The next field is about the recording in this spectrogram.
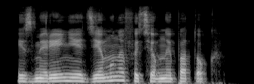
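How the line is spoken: Calm repeat. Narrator (Russian): спокойно повторил Норман

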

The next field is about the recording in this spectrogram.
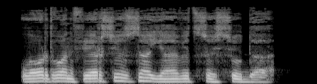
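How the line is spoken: Dull mutter. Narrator (Russian): глухо пробормотал Коин

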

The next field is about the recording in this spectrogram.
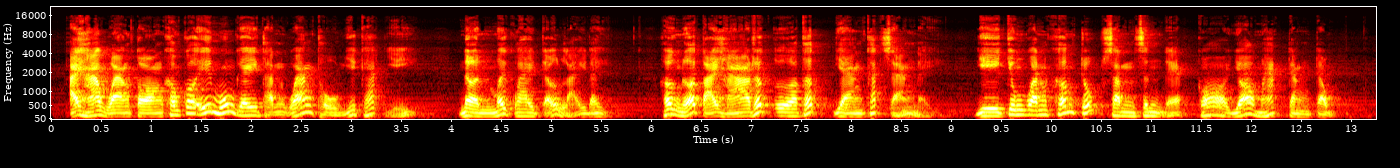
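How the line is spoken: Smiling speech. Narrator (Vietnamese): Nam Cung Bách Thu mỉm cười nói

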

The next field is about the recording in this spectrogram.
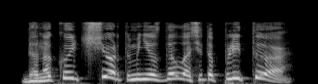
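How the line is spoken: Shout into emptiness. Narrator (Russian): крикнул Март в пустоту

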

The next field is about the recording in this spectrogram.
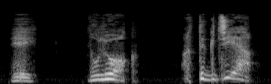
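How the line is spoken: Hoarse whispered call. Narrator (Russian): хриплым шепотом позвал дезертир

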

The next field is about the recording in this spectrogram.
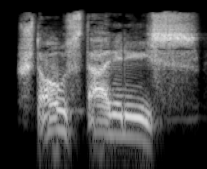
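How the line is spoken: Barked. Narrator (Russian): гаркнул Дубатовк

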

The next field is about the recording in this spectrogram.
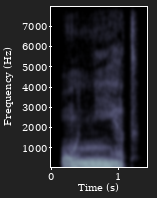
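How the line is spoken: Almost silent groan. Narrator (Russian): Почти бесшумно простонал мой спутник

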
